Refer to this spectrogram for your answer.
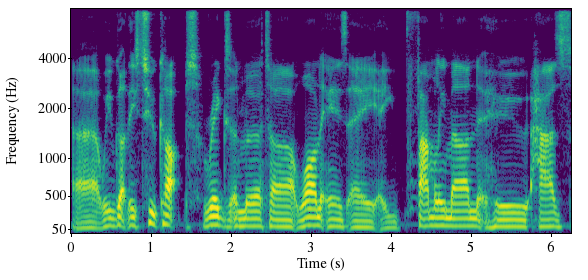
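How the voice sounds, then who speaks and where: With a British accent, a man speaks at a very deep, low pitch with lively intonation. Noticeable background noise runs underneath. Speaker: film reviewer. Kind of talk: movie review monologue. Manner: hesitant, many fillers.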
